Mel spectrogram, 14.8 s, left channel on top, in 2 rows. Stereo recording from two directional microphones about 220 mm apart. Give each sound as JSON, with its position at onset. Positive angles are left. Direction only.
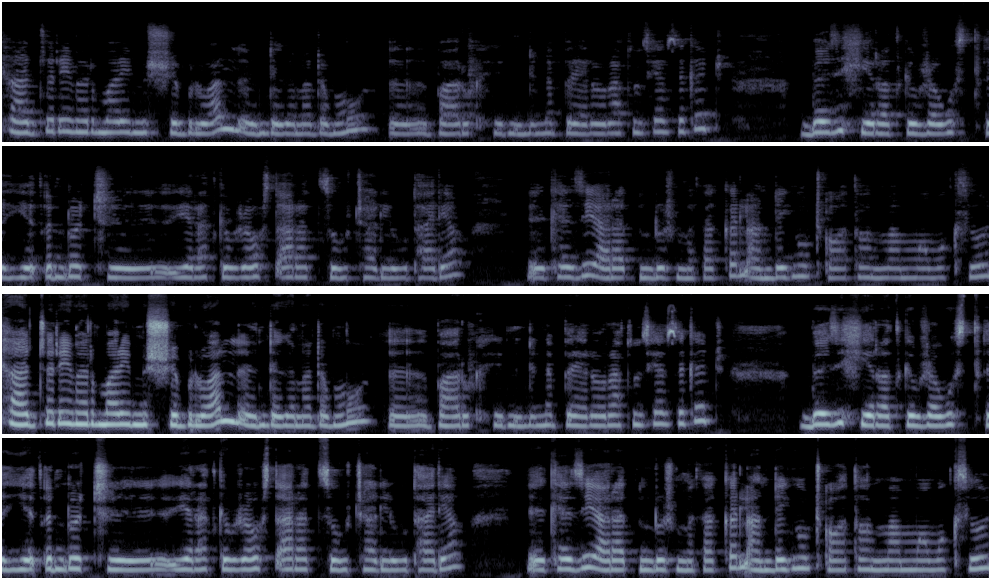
{"t": 0.0, "sound": "a woman's voice", "side_deg": -50}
